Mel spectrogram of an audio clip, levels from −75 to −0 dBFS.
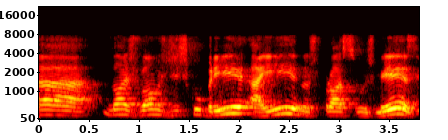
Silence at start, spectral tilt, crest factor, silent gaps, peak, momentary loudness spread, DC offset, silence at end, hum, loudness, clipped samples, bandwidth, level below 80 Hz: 0 s; -3.5 dB/octave; 16 dB; none; -6 dBFS; 12 LU; under 0.1%; 0 s; none; -24 LUFS; under 0.1%; 8.2 kHz; -76 dBFS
